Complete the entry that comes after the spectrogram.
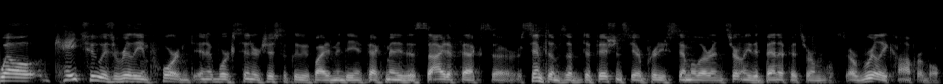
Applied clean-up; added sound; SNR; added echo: neural mask model DeepFilterNet 3.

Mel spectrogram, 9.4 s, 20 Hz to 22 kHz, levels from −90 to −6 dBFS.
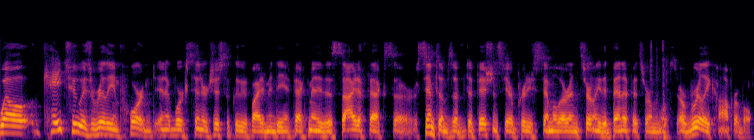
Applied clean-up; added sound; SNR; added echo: neural mask model RNNoise.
